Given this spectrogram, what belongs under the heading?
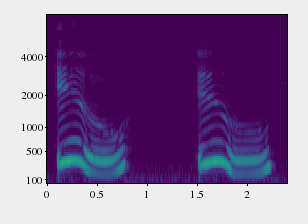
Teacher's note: So if you say this with me, ooh, ooh, you notice that your mouth starts off with your lips round, and then it relaxes into a W, ooh. And the same when you say this ooh. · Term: diphthong, sliding sound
